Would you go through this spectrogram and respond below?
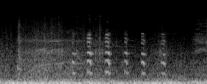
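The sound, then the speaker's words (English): A car rumbles and rattles steadily over a washboard gravel country road, the low road noise loud and constant, with a quick run of high, squeaky chirps from leftover water bottles in the back of the car rising above it midway. “apologize for the amount of sound effects that we're going to have because it's a very washboardy gravel road, and I have a back of my car full of um, leftover water bottles”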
